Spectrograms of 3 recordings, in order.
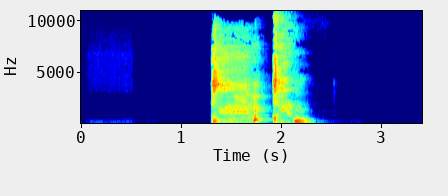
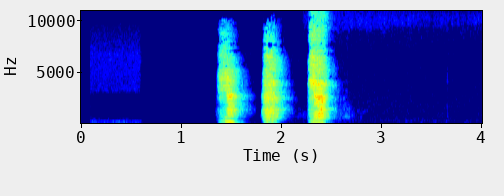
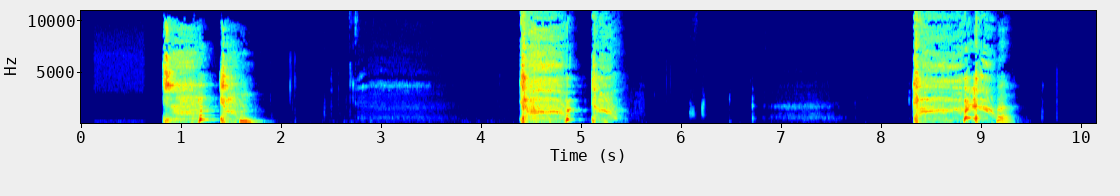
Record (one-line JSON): {"cough_length": "3.4 s", "cough_amplitude": 30553, "cough_signal_mean_std_ratio": 0.34, "exhalation_length": "4.0 s", "exhalation_amplitude": 10023, "exhalation_signal_mean_std_ratio": 0.28, "three_cough_length": "10.2 s", "three_cough_amplitude": 32768, "three_cough_signal_mean_std_ratio": 0.34, "survey_phase": "beta (2021-08-13 to 2022-03-07)", "age": "18-44", "gender": "Female", "wearing_mask": "No", "symptom_none": true, "smoker_status": "Current smoker (1 to 10 cigarettes per day)", "respiratory_condition_asthma": true, "respiratory_condition_other": false, "recruitment_source": "Test and Trace", "submission_delay": "0 days", "covid_test_result": "Negative", "covid_test_method": "RT-qPCR"}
